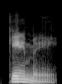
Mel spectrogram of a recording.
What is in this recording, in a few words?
"gamy", American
